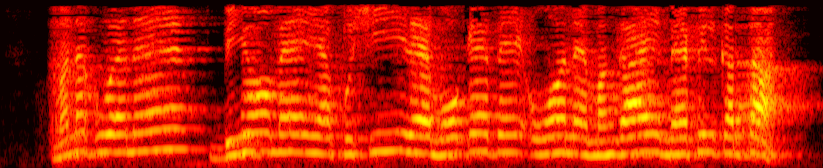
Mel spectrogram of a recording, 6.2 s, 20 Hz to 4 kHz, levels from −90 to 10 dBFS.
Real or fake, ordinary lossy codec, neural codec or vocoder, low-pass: fake; AAC, 16 kbps; vocoder, 44.1 kHz, 128 mel bands every 512 samples, BigVGAN v2; 3.6 kHz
